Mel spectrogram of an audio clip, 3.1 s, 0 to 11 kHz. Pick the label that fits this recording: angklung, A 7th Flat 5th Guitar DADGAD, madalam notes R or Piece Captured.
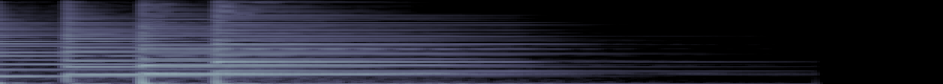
A 7th Flat 5th Guitar DADGAD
